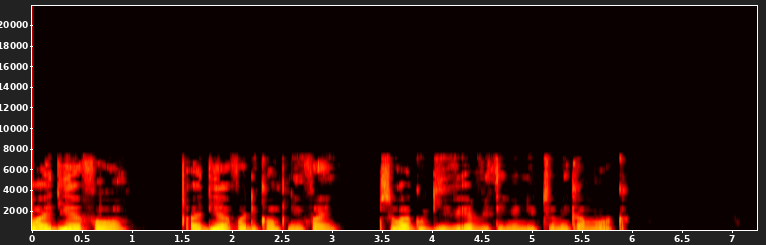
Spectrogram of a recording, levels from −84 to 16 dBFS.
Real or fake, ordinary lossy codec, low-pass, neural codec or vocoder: real; none; 7.2 kHz; none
